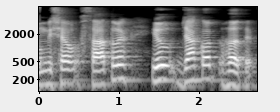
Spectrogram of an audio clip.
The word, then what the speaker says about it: Michael: nomes em alemão e o c h i e não é pronunciado igual no inglês que tem o som de que ele tem um som de x igual o português então não é michael em alemão é michel porque o ch é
